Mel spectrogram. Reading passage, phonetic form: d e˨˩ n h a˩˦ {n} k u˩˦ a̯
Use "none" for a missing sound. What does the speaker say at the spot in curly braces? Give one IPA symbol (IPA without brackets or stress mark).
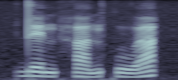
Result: n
